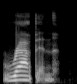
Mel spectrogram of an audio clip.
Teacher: Drop the g in wrapping. It's rappin.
